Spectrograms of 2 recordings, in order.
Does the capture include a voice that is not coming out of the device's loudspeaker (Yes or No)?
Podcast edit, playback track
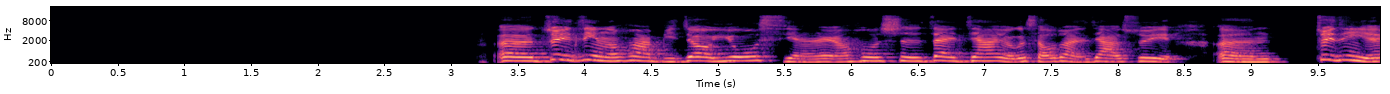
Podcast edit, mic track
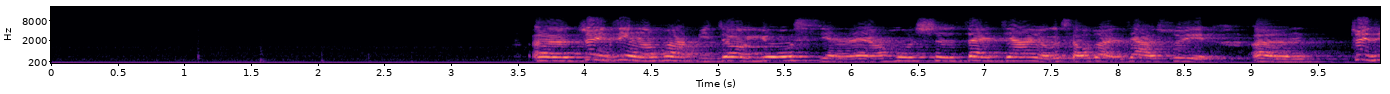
No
